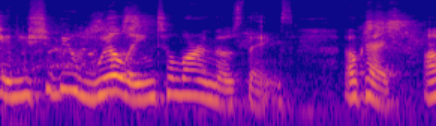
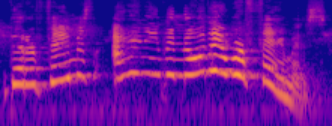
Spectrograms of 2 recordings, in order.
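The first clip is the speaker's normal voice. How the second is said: normal talking voice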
